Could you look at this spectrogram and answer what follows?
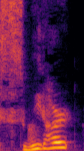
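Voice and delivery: "Sweetheart?" rising high like a question. Retold or imitated. Retelling the panel spat, a rising questioning "Sweetheart?". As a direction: ask "Sweetheart?" with a lifted, doubtful tune. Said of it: "Or no, I said".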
